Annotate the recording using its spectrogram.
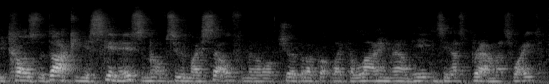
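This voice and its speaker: With an English accent and a fairly high pitch, a man races along at a very fast pace with hardly any pauses, against noticeable background noise and audible room echo. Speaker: health and nutrition speaker. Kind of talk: public talk. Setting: stage with audience. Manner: animated.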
